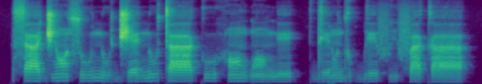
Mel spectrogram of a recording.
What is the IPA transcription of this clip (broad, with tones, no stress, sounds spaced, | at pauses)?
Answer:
s a˧ d͡ʒ ɔ̃˦ s u˨˦ n u˨ d͡ʒ ɛ˧ n u˦ t aː˧ k u˦ h ɔ̃˦ ɡ͡b ɔ̃˨ ŋ e˧ | d e˧ ɾ ũ˦ d u˨ ɡ͡b e˧ f i˨ f a˧ k aː˨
